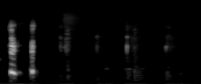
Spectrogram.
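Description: A woman's short laugh, two quick breathy 'ha' sounds, then near silence.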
